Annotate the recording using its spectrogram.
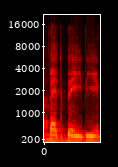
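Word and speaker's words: Bhad Bhabie: troviamo bye baby e comunque si pronuncia così perché ho cercato su internet con gli si pronuncia bye baby mi raccomando scrivete nei commenti che non si pronuncia così perché ho cercato su internet mi sono informato cercato le fonti e quindi si pronuncia bad baby e comunque chi è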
